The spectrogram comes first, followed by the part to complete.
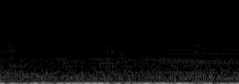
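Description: Steady low outdoor background rumble with a faint even hiss, with no distinct events.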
